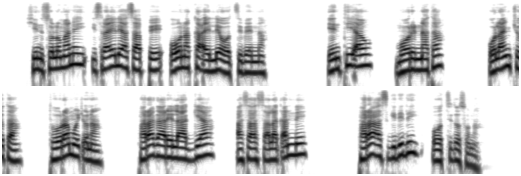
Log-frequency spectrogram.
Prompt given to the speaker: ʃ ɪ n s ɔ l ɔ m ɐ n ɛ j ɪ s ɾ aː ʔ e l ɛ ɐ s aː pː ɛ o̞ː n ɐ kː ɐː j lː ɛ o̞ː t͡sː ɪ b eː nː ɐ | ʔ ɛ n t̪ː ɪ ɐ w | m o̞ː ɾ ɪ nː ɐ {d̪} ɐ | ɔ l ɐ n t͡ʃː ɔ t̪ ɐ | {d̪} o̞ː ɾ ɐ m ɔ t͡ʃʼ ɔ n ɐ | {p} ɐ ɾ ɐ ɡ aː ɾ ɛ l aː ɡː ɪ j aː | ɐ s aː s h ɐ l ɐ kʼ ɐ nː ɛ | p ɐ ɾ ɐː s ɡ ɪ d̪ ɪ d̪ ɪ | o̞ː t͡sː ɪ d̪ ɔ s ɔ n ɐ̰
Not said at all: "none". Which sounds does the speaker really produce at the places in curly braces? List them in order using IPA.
t̪, t̪, p

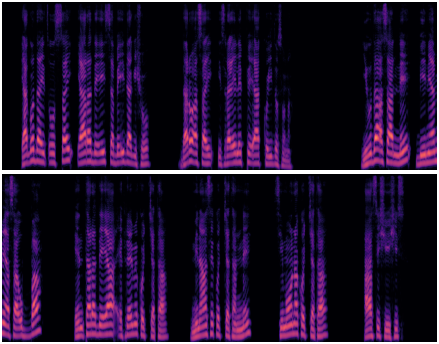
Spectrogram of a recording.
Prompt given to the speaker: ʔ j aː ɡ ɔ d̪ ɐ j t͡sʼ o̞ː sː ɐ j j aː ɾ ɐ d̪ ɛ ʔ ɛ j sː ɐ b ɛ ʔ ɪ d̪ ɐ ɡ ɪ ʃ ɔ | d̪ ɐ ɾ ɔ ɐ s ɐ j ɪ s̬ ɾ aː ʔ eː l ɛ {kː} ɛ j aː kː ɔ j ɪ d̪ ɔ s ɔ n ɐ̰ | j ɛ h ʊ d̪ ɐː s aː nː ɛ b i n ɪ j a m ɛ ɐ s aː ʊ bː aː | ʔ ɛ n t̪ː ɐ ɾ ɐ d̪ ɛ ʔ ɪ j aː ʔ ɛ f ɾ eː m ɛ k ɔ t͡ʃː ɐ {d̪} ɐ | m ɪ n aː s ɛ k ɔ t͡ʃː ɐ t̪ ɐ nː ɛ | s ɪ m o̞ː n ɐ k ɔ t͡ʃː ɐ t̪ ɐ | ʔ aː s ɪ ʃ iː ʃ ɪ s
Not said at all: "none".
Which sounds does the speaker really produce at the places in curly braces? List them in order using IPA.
pː, t̪

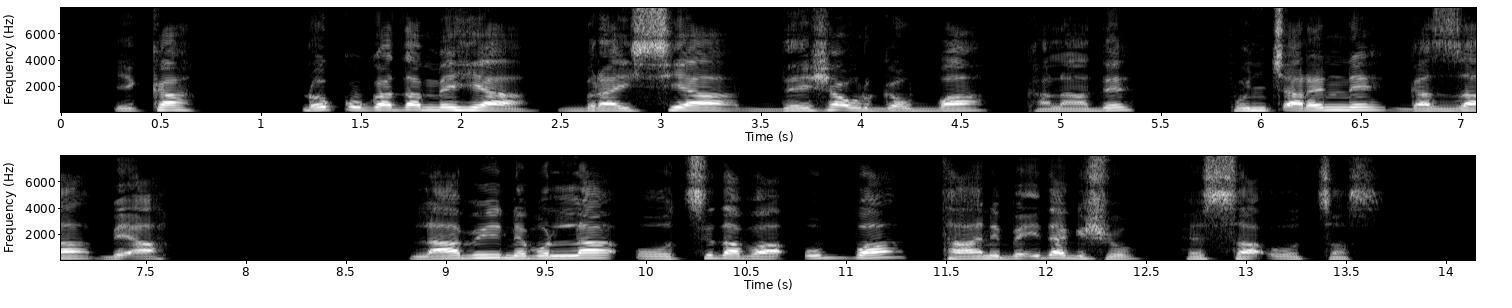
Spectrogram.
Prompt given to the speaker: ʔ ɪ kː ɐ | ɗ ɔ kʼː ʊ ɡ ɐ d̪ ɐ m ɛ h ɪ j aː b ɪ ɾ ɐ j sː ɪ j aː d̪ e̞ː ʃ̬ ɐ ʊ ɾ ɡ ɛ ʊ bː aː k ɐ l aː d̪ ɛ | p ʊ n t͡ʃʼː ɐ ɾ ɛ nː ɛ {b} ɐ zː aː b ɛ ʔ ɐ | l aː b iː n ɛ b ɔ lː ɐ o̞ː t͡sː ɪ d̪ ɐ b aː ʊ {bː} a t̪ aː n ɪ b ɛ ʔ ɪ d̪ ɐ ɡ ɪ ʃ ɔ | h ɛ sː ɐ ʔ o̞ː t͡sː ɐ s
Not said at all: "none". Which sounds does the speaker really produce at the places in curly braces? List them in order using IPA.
ɡ, bː

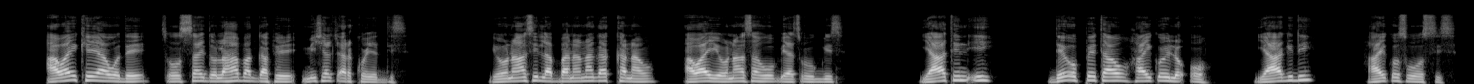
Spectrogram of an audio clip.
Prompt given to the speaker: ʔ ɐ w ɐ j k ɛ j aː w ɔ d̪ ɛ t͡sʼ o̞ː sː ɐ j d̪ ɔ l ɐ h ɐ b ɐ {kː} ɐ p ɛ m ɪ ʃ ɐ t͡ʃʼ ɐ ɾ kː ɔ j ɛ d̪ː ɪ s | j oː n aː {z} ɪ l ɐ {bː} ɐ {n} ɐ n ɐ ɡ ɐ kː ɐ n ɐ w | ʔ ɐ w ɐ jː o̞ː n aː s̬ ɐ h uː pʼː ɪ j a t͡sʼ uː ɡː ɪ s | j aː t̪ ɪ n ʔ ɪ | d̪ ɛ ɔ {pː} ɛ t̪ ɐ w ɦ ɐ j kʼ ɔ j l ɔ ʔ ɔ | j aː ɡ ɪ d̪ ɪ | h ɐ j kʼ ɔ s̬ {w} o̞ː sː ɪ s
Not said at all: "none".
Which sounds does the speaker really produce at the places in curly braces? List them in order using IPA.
ɡː, s, bː, n, pː, w

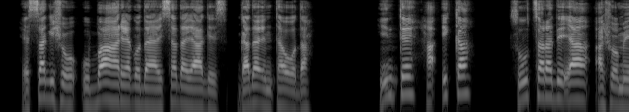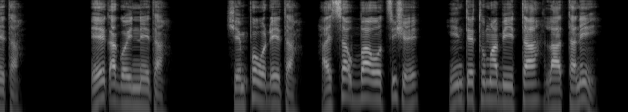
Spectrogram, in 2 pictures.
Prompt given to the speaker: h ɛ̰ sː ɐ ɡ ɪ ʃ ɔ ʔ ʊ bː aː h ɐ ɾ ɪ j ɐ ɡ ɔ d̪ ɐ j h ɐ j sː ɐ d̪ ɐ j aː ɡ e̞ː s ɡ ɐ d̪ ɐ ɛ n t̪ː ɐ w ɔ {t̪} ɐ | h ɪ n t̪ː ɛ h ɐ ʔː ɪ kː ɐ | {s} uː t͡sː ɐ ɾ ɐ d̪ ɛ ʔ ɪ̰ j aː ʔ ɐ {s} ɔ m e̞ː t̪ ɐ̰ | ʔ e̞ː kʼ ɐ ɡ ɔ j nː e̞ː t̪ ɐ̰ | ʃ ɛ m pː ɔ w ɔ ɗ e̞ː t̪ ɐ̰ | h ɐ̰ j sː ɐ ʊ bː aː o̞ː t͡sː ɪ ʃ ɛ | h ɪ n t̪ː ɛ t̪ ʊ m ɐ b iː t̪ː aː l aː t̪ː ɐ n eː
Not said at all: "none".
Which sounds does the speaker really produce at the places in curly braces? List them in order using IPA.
d̪, s, ʃ

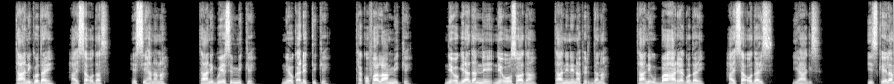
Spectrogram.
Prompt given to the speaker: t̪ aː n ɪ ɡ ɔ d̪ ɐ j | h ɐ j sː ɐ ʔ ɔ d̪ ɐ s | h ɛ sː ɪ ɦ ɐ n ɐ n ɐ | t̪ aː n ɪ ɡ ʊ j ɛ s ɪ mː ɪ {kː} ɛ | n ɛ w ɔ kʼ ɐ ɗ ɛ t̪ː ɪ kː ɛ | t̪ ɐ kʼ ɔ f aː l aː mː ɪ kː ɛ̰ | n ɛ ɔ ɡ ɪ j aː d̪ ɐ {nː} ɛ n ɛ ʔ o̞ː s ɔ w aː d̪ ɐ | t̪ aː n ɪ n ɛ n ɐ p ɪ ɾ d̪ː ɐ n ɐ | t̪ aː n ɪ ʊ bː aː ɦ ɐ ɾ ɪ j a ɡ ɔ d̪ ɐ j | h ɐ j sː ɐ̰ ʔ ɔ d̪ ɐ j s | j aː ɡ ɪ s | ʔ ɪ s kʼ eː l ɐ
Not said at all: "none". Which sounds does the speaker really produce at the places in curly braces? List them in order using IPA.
kː, nː

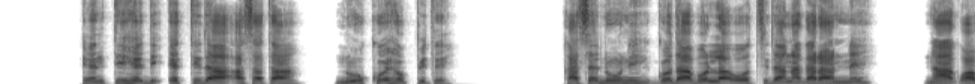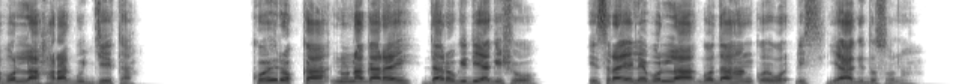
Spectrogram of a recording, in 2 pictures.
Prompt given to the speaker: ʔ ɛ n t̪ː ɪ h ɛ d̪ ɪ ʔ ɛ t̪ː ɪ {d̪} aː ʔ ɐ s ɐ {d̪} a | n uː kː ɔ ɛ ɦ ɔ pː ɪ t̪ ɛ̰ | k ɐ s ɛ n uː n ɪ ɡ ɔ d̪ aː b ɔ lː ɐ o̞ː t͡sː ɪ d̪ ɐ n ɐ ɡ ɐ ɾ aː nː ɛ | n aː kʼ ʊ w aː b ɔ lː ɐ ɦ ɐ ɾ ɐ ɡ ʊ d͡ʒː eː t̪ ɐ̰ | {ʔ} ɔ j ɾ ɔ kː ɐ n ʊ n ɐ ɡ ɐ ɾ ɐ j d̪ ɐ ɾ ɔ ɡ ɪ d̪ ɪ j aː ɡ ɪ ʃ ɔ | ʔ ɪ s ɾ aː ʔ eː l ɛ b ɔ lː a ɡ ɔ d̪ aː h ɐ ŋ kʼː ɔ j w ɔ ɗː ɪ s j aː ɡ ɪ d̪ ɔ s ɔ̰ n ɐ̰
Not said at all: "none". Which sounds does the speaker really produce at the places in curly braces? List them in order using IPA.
d̪, t̪, k

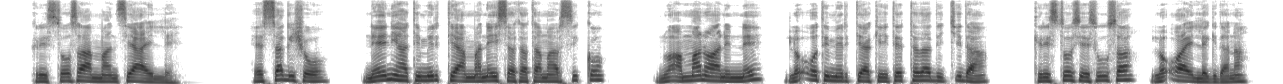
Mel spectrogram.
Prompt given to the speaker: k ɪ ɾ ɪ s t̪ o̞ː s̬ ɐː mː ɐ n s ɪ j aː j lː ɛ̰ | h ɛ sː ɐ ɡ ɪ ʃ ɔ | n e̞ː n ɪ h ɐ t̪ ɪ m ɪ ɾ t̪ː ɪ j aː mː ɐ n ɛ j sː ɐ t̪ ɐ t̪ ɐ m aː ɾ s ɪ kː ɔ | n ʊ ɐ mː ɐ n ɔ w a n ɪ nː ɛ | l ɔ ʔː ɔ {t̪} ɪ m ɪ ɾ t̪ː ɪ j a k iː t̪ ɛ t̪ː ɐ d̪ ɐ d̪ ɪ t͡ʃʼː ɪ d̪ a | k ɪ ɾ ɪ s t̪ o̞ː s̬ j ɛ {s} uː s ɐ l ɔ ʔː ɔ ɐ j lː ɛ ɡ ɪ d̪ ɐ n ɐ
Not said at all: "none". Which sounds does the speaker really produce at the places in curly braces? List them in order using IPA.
t̪, s

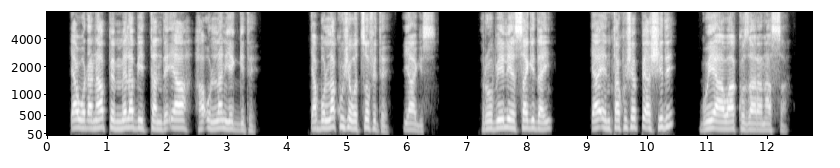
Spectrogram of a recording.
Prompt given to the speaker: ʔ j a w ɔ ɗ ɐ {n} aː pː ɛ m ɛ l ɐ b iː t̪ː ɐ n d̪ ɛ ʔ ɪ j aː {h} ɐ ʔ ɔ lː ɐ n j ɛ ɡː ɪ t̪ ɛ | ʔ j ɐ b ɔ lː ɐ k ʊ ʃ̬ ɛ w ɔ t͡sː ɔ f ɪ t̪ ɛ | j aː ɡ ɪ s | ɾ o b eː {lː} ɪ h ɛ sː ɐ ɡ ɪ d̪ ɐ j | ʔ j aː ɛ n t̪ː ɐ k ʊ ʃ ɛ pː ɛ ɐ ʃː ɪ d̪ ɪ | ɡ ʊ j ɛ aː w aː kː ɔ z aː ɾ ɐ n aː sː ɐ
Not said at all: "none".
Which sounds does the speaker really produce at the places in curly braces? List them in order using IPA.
n, h, l

